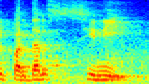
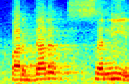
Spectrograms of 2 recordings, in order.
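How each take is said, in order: First: Slow "shi-nee" in प्रदर्शिनी; प्रदर्शिनी slowly, with i after sh; wrong i vowel. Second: Slow "sha-nee" in प्रदर्शनी; प्रदर्शनी slowly, no i after sh; correct short a. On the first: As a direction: split प्रदर्शिनी as pra-dars... shi-nee. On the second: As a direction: split प्रदर्शनी as pra-dar... sha-nee. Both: Shown as a demonstration. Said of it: "ना कि प्रदर्शिनी".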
